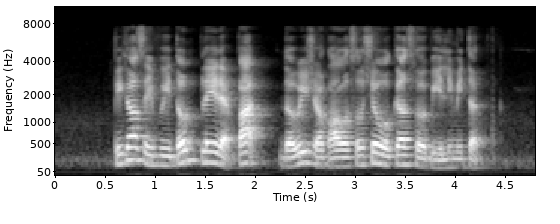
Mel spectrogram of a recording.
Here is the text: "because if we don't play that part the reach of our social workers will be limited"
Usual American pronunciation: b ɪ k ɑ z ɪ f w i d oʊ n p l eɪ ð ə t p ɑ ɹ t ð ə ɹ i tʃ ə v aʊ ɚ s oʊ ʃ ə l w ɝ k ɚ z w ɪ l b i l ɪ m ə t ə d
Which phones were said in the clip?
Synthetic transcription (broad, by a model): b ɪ k ɑ s ɪ f w i d oʊ n p l eɪ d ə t p ɑ t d ə w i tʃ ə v aʊ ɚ s oʊ ʃ ə l w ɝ k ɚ s w ɪ l b i l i m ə t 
